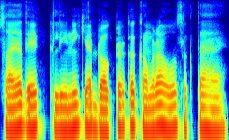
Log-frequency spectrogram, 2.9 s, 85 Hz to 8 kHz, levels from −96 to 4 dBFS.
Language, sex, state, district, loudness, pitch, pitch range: Hindi, male, Jharkhand, Garhwa, -16 LUFS, 125 Hz, 115-130 Hz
